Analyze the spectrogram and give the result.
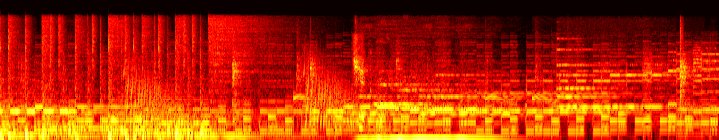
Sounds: music, speech

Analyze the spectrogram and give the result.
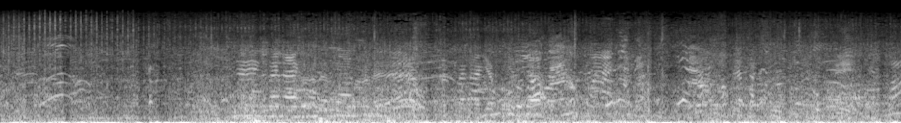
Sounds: speech, vehicle, motorboat, boat

